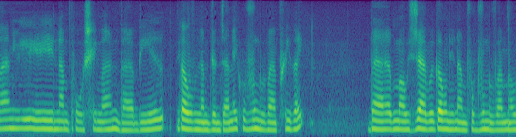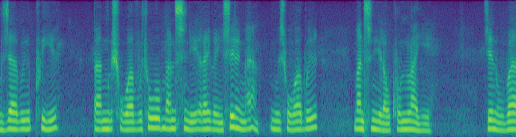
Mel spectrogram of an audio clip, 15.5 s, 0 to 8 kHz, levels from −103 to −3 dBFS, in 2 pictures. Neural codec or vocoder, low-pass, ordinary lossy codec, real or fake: codec, 16 kHz, 0.8 kbps, ZipCodec; none; none; fake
